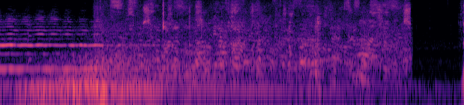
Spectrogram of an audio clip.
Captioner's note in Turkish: Sokak ortam sesleri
